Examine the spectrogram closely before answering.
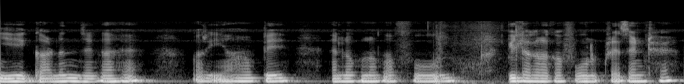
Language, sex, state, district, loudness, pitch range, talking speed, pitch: Hindi, male, Delhi, New Delhi, -14 LUFS, 140-150 Hz, 160 wpm, 145 Hz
